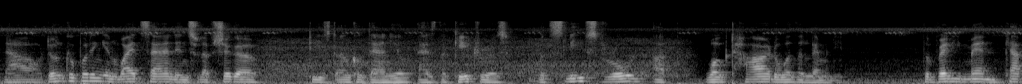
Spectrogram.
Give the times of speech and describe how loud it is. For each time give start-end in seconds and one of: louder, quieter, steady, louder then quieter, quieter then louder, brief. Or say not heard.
0.0-8.4 steady
9.2-10.1 brief.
